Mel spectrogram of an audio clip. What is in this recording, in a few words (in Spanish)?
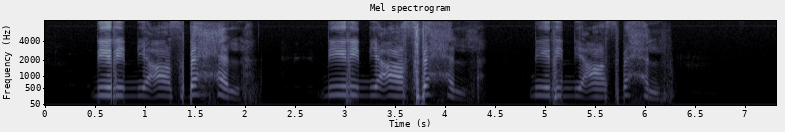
trampa pescado, Zapoteco, san miguel albarradas; objetos inanimados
